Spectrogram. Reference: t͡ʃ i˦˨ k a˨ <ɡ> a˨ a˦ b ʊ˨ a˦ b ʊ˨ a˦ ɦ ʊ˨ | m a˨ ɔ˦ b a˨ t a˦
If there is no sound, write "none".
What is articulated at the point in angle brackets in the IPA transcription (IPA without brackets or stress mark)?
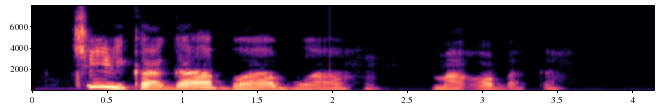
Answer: ɡ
